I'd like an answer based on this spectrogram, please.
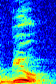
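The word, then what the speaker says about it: μ: 여기에 모집단에서는 모집단의 평균을 이렇게 뮤라고 읽습니다. U도 아니고 뮤.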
